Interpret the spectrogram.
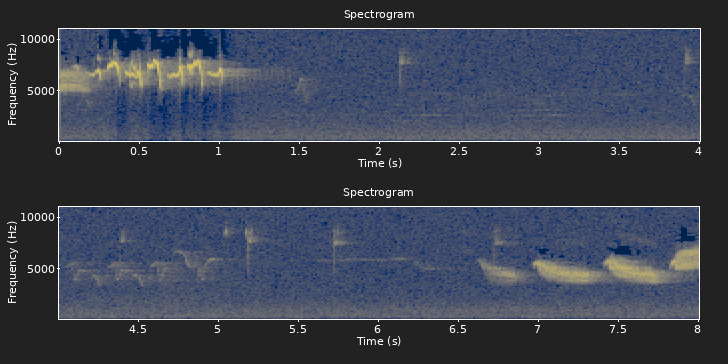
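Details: Shrill rapid trill at the start, then scattered faint high ticks over quiet background. Near the end the bay-breasted warbler gives a run of slurred high whistles rising in pitch.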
